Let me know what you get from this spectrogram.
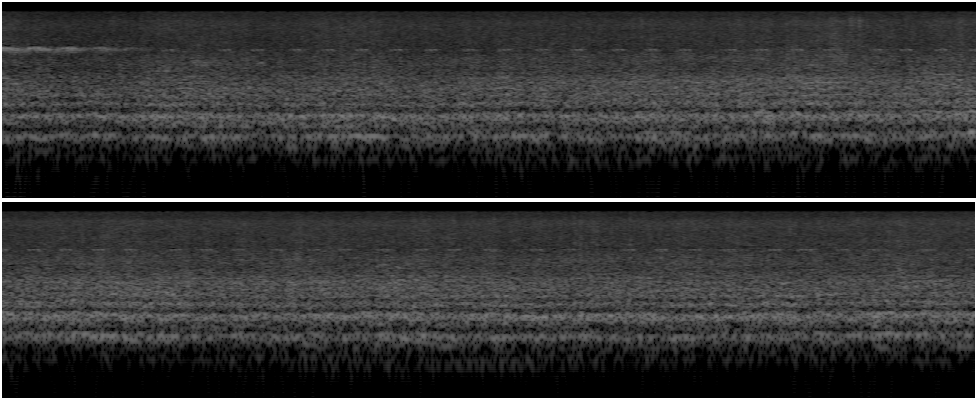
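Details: Bees buzzing in a steady, dense drone, a continuous hum layered with many overlapping wingbeats and no pauses, plus a faint high ticking thread repeating near the top throughout.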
